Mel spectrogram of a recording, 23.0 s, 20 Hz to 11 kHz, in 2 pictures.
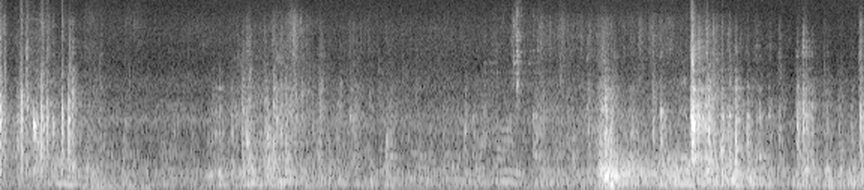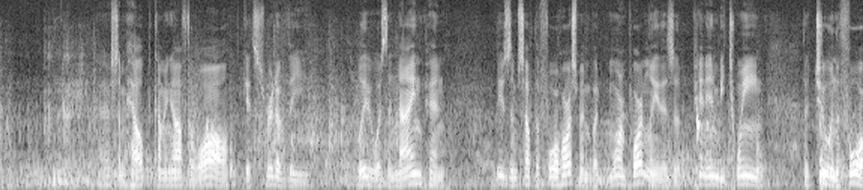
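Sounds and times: bowling ball rolling on wooden lane: 0.0s - 23.0s
clatter of bowling pins: 0.0s - 23.0s
low chatter of spectators: 0.0s - 23.0s.

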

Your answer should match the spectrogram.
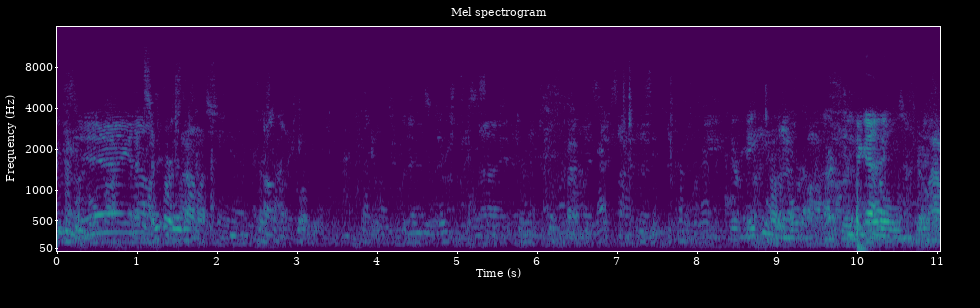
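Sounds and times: quiet indistinct talk: 0.0s - 11.0s.

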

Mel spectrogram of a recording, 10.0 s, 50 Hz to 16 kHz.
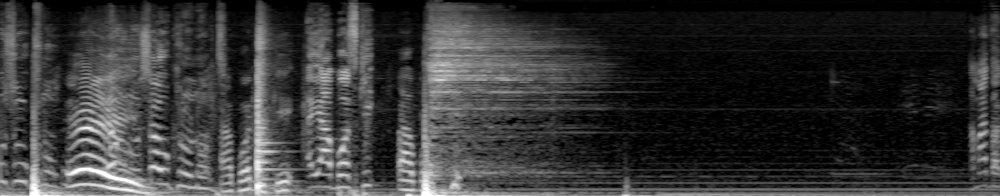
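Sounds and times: bass drum thump: 0.0s - 0.8s, 2.5s - 3.0s, 4.0s - 4.8s, 6.2s - 6.7s
steady low hum: 0.0s - 10.0s
cymbal wash: 4.3s - 6.2s.

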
